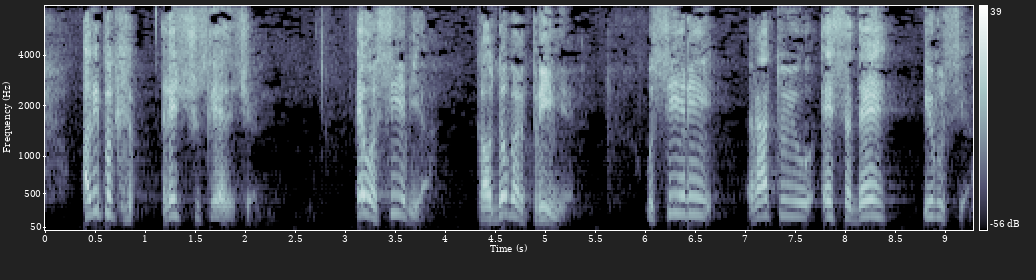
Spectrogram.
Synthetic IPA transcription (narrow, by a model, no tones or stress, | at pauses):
aliipak | ɾet͡ʃt͡ʃuslʲje̞d̪ḛt͡ɕḛ | e̞ʋo̞siːɾija̰ | kaod̪o̞baɾpɾiːmjḛɾ | usiːɾiji | ɾat̪ujuesad̪eː | iɾusija̰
